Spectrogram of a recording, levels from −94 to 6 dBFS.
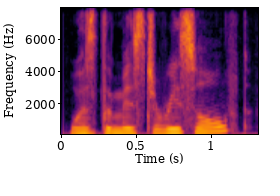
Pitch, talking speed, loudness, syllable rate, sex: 205 Hz, 180 wpm, -16 LUFS, 5.9 syllables/s, female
